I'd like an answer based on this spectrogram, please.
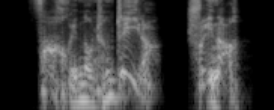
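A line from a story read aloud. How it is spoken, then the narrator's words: Stern sharp question. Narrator (Chinese): 张成……就厉声问道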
